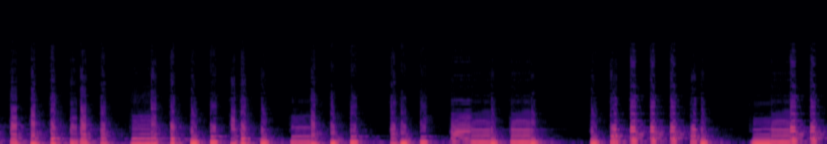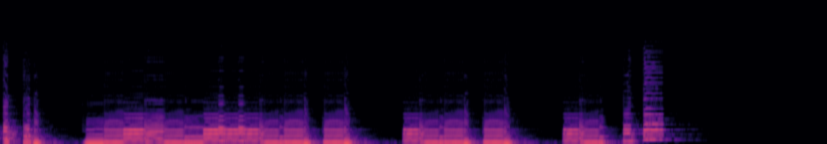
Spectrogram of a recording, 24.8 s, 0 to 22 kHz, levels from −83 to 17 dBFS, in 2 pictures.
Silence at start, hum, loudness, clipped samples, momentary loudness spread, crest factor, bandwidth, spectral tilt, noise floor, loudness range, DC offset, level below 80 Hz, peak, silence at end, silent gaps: 0 s; none; -30 LUFS; under 0.1%; 8 LU; 14 dB; 13.5 kHz; -3 dB/octave; under -90 dBFS; 4 LU; under 0.1%; under -90 dBFS; -16 dBFS; 2.4 s; none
